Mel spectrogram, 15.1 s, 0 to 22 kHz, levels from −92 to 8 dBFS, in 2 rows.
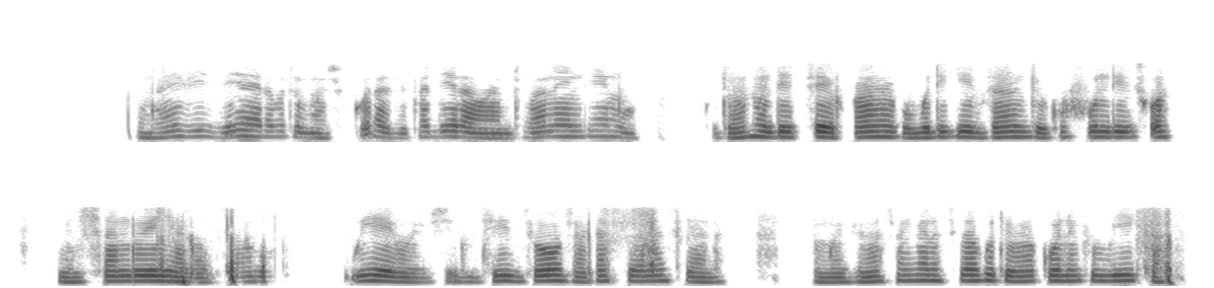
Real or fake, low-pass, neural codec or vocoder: real; 3.6 kHz; none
